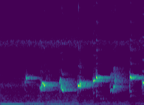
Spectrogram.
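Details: Yellow-vented bulbul song from a long-trill training recording for songbirds, with sweet slurred whistles rising and falling in a quick sequence, a low hum audible beneath the opening notes.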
